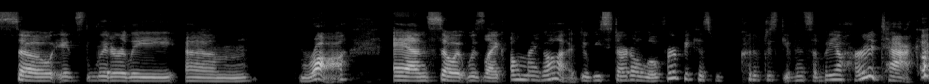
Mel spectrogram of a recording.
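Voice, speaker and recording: Her tone is bright and sharp, at a medium pitch with ordinary pitch variation. The woman keeps a moderate pace, with big swings in loudness. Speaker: podcast co-host, intuitive healer. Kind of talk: casual chat. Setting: studio recording with camera. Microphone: mic close to face.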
